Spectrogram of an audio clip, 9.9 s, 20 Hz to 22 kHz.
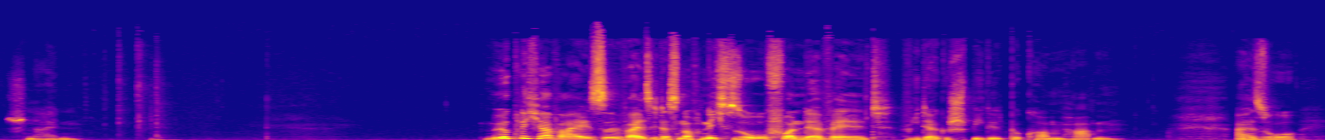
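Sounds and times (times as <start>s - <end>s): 
computer keyboard key clicks as a note is typed: 0.6s - 1.4s
speech: 3.6s - 8.5s, 9.2s - 9.9s.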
